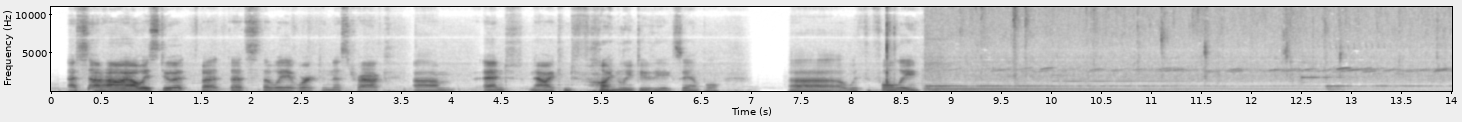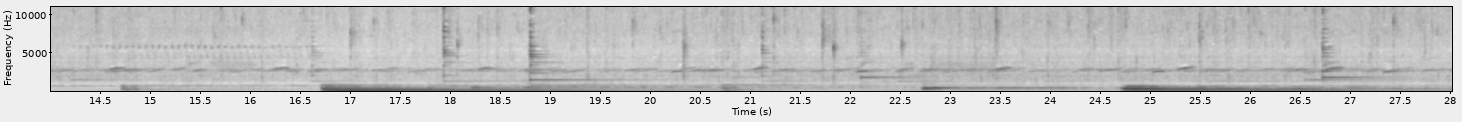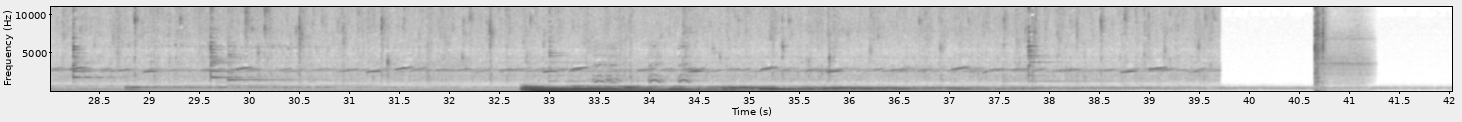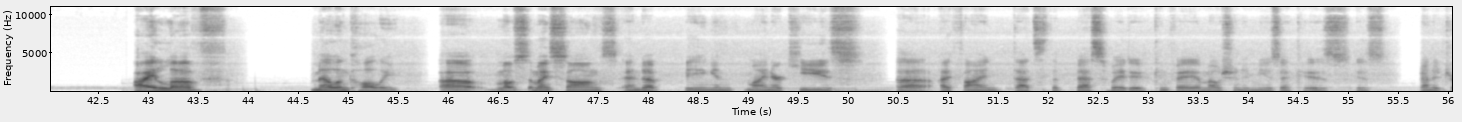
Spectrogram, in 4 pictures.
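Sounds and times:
soft piano chords: 8.7s - 40.7s
frogs chirping: 8.8s - 40.1s
high twinkly notes: 9.5s - 39.8s.

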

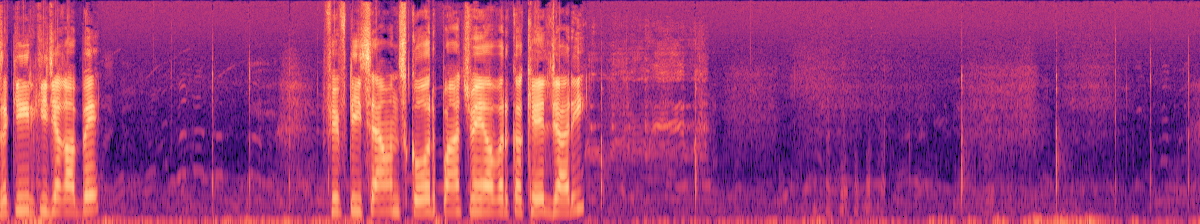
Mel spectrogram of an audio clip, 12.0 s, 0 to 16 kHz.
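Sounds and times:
chatter of spectators' voices: 0.8s - 12.0s.

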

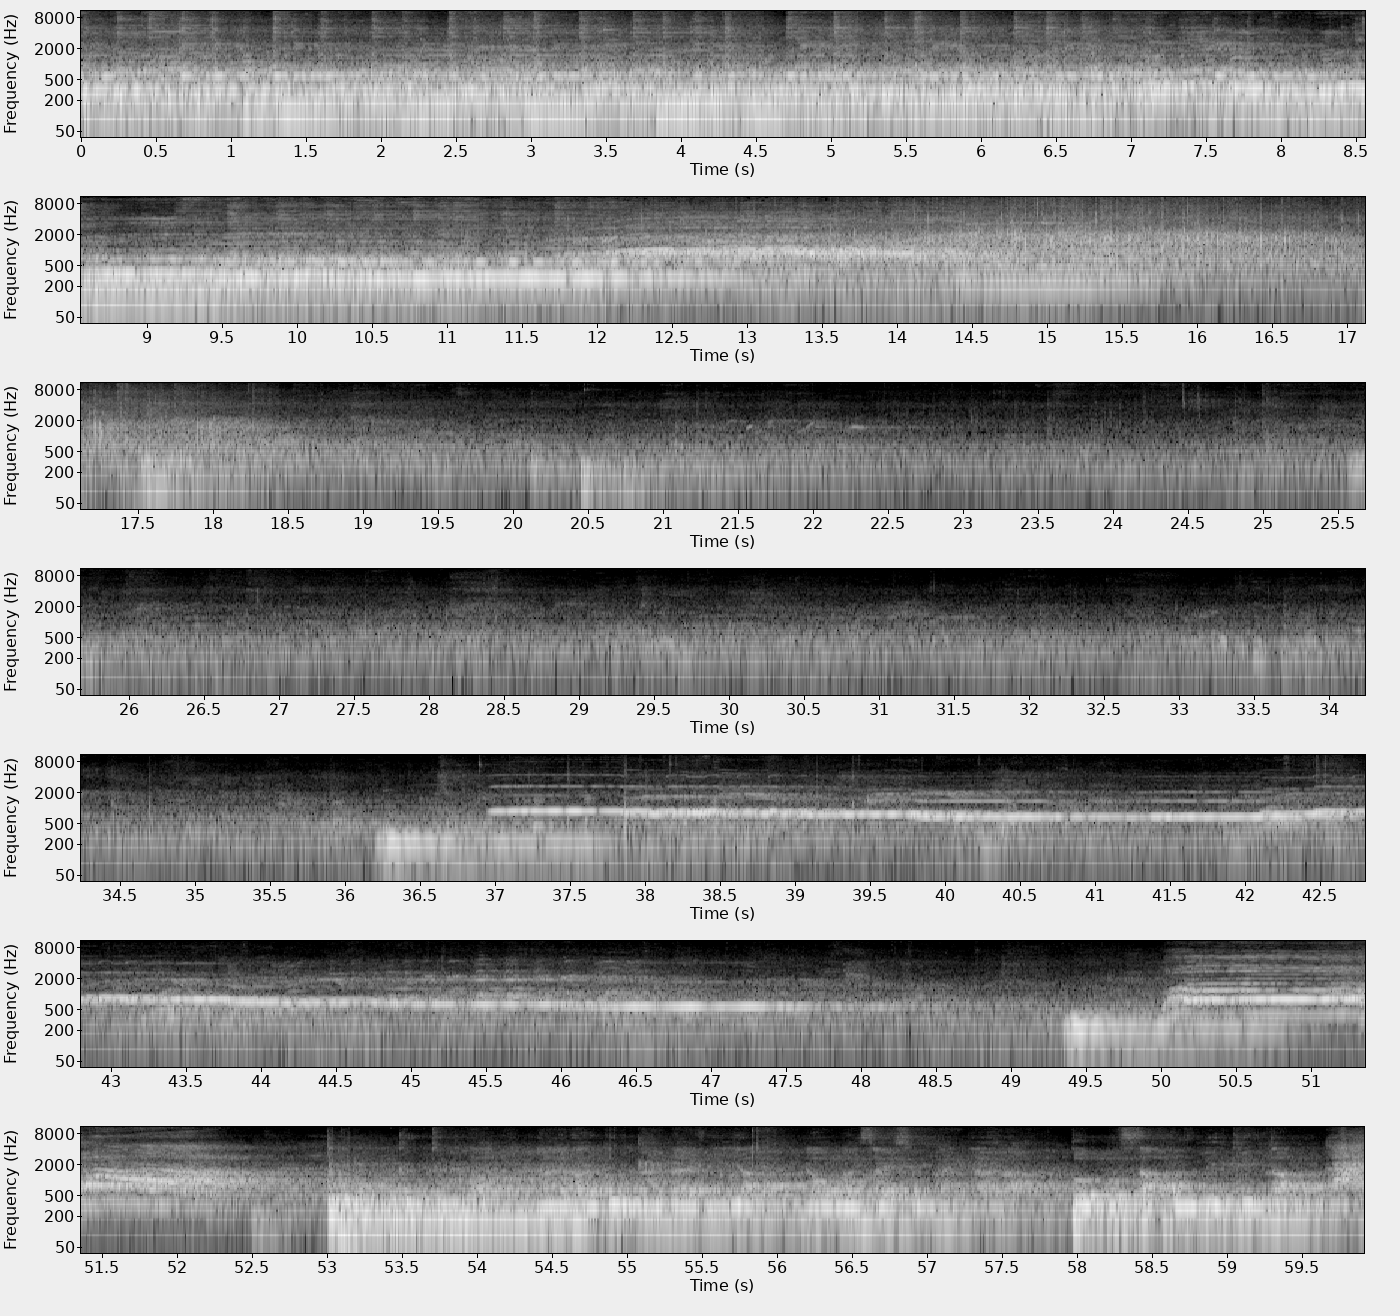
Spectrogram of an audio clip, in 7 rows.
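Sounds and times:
murmur of voices: 0.0s - 59.9s.

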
